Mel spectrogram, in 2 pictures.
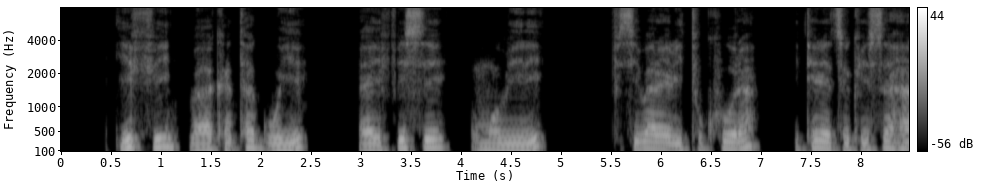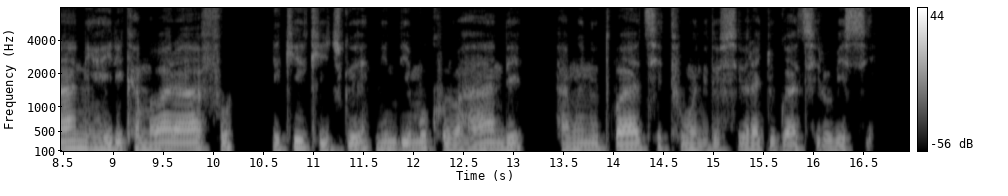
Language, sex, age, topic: Rundi, male, 18-24, agriculture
